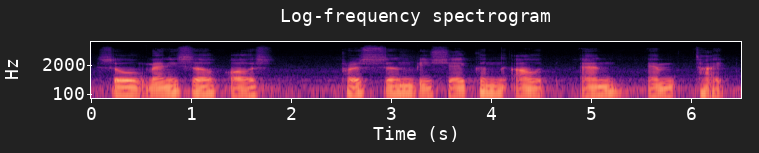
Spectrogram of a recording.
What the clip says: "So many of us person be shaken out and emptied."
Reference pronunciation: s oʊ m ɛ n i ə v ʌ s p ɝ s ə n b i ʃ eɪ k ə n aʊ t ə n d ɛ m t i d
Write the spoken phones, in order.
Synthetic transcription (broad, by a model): s oʊ m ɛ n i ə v ʌ s p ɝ s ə n b i ʃ eɪ k ə n aʊ t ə n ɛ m t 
